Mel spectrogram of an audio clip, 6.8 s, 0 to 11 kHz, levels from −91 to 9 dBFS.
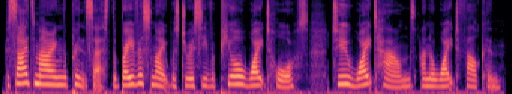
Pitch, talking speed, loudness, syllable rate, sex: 220 Hz, 185 wpm, -18 LUFS, 5.3 syllables/s, female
